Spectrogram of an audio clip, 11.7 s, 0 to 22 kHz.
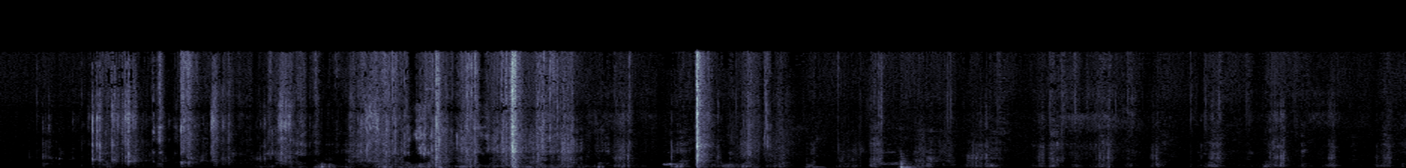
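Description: Loud, crisp crunching and chewing of spicy Paqui tortilla chips (2021), with irregular bursts of sharp crackles over about twelve seconds and a few wet mouth sounds between bites, no talking.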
